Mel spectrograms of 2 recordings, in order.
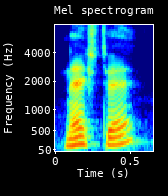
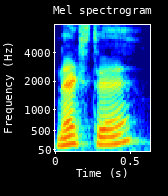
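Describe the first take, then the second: The two takes are said the same way.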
